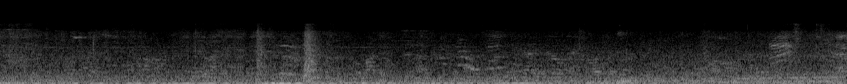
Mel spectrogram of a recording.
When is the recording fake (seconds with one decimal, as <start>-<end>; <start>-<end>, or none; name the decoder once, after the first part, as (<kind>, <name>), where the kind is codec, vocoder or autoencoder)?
2.4-5.1 (vocoder, Vocos)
